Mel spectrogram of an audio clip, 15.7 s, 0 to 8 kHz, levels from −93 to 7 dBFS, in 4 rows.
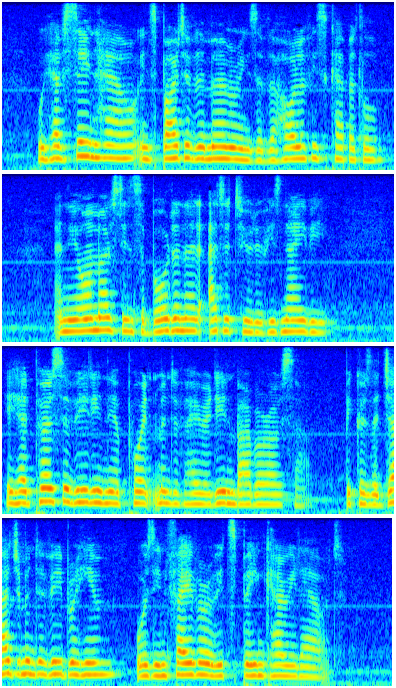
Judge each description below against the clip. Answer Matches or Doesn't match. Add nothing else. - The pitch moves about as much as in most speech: Doesn't match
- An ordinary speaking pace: Matches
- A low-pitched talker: Doesn't match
